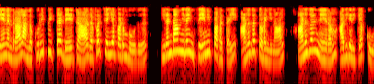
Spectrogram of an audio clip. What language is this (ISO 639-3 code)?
tam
